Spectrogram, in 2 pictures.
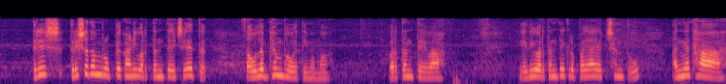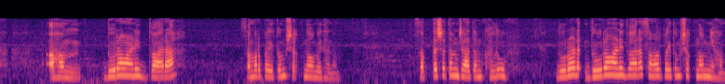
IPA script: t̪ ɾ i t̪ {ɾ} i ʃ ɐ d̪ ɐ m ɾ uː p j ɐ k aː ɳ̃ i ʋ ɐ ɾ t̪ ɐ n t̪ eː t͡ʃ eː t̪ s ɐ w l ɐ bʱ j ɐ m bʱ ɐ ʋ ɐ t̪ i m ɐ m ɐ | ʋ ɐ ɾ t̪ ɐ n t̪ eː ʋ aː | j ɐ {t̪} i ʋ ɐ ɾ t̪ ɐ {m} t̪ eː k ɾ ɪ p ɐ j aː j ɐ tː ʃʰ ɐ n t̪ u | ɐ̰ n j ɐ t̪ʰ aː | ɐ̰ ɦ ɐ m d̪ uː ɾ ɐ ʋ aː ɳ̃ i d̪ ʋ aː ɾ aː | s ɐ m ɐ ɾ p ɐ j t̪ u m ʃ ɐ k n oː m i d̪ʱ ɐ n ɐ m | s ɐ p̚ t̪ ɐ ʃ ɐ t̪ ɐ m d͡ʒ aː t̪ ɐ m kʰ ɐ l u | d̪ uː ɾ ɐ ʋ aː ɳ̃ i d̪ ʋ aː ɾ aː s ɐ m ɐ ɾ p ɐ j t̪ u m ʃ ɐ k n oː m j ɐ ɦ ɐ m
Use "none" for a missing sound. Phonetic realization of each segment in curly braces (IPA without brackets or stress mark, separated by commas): ɾ, d̪, n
